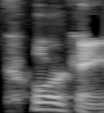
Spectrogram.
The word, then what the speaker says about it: caulking: Yeah, it's spelled caulking, but it's pronounced corking.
